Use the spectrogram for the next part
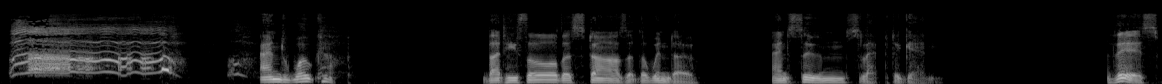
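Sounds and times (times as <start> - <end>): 
man screaming: 0.1 - 1.8
speech: 2.6 - 3.4, 4.8 - 7.0, 7.7 - 9.4, 11.1 - 11.6.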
